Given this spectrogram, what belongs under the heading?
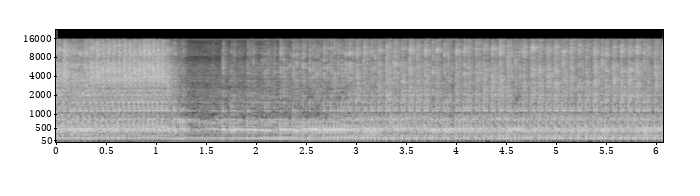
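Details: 1941 Champion S1G 3 hp two-stroke outboard, first start after sitting many years, after cleaning and setting points and checking condenser: steady, busy, slightly uneven idle holding speed; running normally.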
